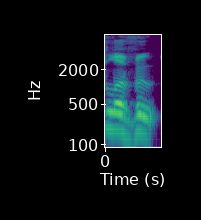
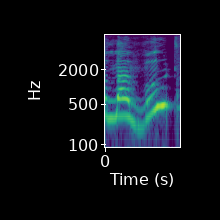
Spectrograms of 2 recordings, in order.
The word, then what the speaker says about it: lavot: them it is pronounced lavot correct yes so lavot is like the Vault like a vaulted ceiling or an arch way like the St Louis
